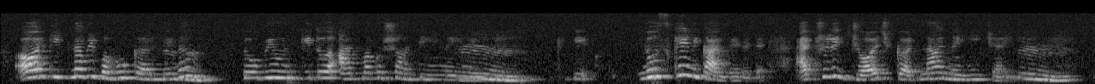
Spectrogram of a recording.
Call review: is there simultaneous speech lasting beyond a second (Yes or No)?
No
